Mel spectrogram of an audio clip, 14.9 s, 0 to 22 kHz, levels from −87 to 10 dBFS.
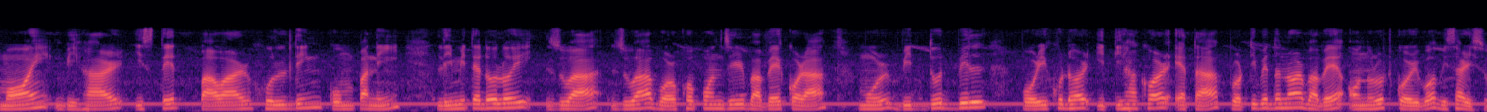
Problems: none marked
